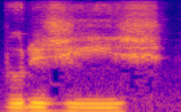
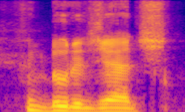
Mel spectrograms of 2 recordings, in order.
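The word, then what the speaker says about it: Buttigieg: gonna butcher his name Buddha geesh Buddha judge but-- but-- edge edge is basically how it's pronounced his name ain't johnson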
